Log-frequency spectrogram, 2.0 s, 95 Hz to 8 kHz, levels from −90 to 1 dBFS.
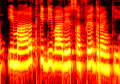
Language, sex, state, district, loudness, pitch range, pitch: Hindi, female, Jharkhand, Palamu, -14 LUFS, 250-275 Hz, 260 Hz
